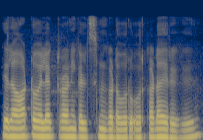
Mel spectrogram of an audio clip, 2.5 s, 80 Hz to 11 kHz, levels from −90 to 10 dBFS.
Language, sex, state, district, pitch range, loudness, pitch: Tamil, male, Tamil Nadu, Kanyakumari, 130-145 Hz, -15 LUFS, 135 Hz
